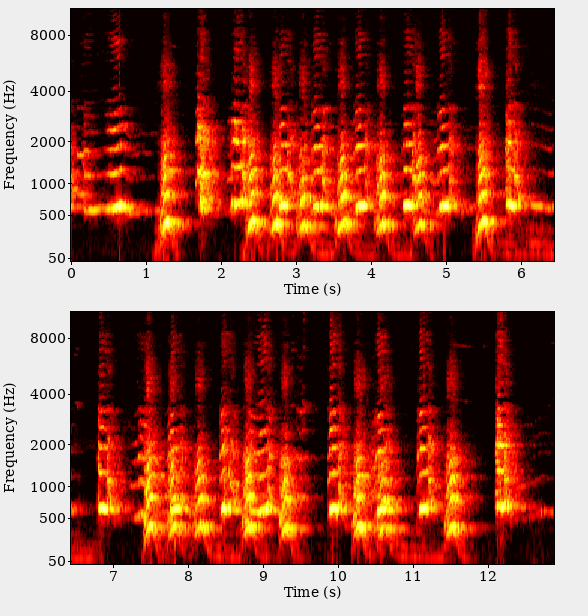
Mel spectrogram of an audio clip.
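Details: Two dogs, Rufus the Beagle and Axle the German Shepherd, set off by a tornado siren: continuous loud baying with yelping barks and drawn-out howl notes, in rapid runs broken by short pauses.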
